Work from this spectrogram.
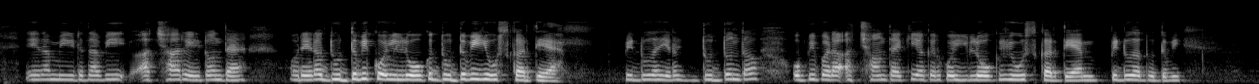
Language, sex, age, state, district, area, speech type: Dogri, female, 18-30, Jammu and Kashmir, Samba, rural, spontaneous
